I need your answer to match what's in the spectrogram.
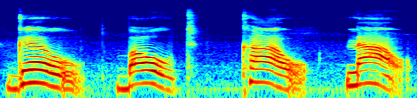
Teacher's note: गोल हो जाते हैं। Lips become rounded and tongues move towards ऊ, ऊ साउंड। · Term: closing diphthongs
